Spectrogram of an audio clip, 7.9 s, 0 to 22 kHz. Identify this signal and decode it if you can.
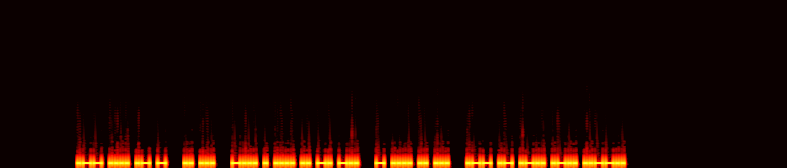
Morse code, heard as a keyed tone, about 44 wpm, 700 Hz. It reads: WHAT IS BEHIND THIS WALL?
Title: Sentences from Top 1100 Words 45wpm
